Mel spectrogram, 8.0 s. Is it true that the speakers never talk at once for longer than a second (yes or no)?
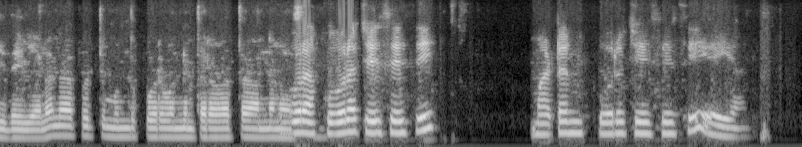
no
